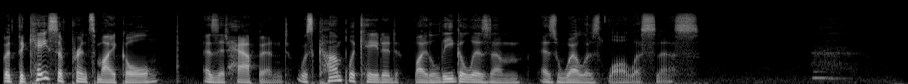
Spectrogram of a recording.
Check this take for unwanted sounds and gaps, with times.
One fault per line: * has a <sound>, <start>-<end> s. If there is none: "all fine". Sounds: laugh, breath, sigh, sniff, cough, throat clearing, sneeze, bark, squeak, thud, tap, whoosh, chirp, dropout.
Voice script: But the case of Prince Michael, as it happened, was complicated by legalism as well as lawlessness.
* has a tap, 1.8-1.9 s
* has a sigh, 8.1-8.7 s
